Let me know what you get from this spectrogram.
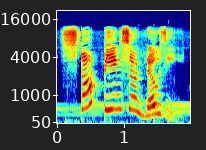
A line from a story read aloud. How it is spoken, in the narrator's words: Sundu said fiercely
